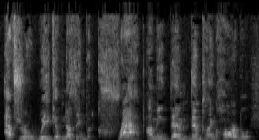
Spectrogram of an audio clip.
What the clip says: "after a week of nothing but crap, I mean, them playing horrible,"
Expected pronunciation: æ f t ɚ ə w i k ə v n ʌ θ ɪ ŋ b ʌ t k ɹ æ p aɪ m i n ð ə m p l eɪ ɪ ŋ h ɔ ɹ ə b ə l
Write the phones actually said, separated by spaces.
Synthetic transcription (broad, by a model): æ f t ɚ ə w i k ə v n ʌ θ ɪ ŋ b ʌ t k ɹ æ p aɪ m i n ð ə m p l eɪ ɪ ŋ h ɔ ɹ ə b l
